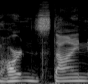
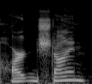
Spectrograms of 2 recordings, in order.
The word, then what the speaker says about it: Hartenstein: I think it's they they change the way they pronounce this kid's name hearten Stein is now hartenstein exactly uh he was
